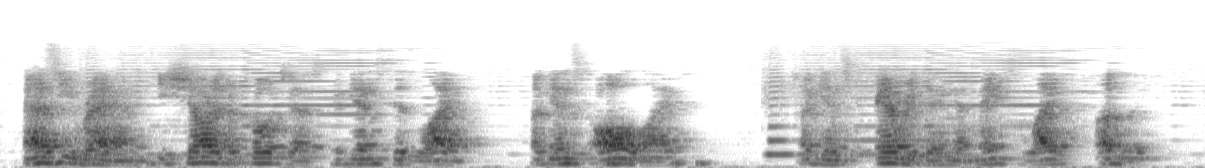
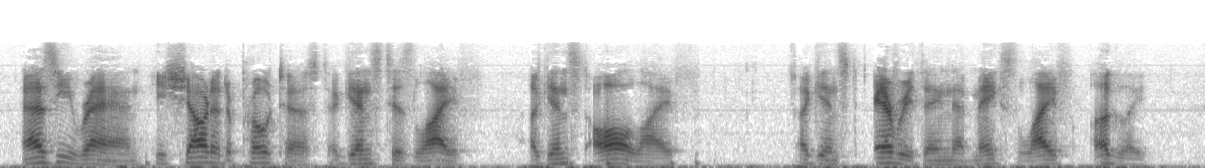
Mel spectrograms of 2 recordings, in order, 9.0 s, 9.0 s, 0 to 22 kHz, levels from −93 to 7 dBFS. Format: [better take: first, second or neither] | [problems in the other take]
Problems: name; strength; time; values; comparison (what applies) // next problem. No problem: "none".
second | noise reduction (classical method WPE with log-MMSE)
